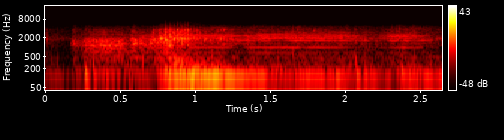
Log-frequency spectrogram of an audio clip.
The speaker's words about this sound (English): Now, you better start your motor.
